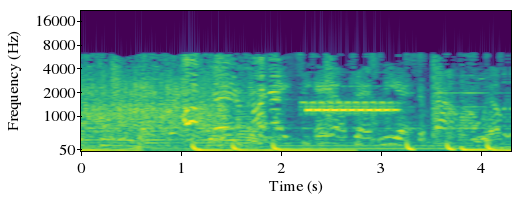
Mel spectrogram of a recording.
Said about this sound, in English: And the phone line rings again.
